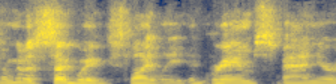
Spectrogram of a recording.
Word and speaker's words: Spanier: Graham Spanier, is that the right pronunciation? Yes. What happened to him?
